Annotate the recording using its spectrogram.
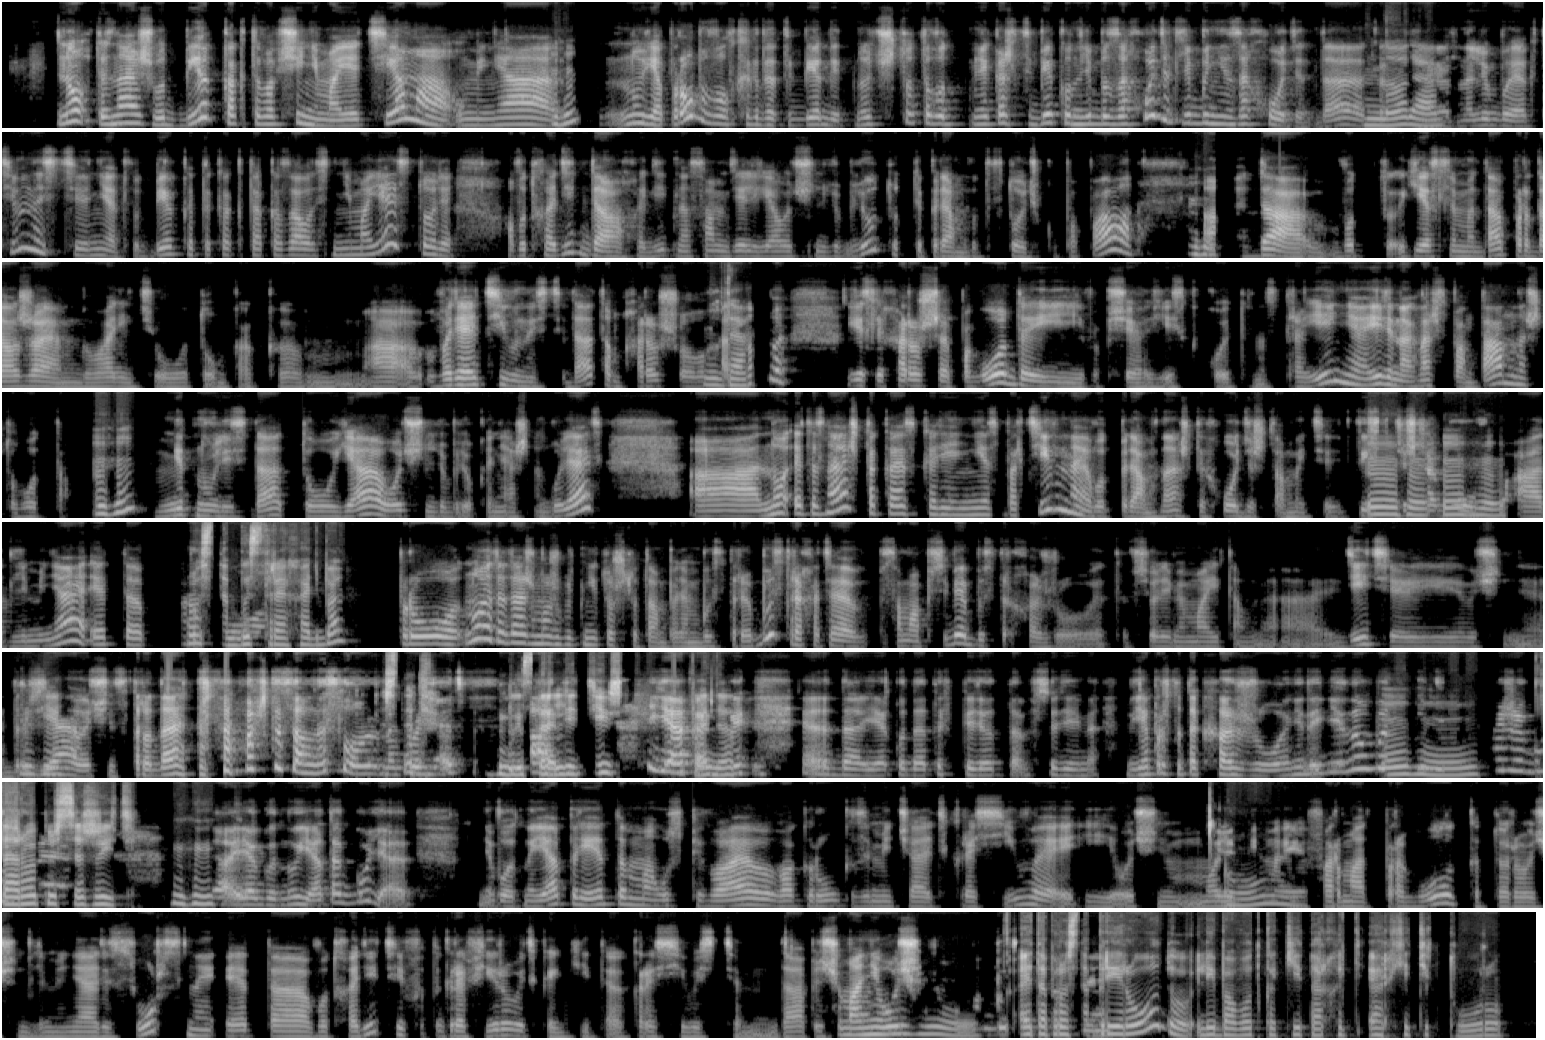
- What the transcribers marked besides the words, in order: chuckle; laughing while speaking: "потому что со мной сложно гулять. Да, они я как бы"; chuckle; "говорю" said as "гу"
- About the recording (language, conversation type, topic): Russian, podcast, Чем ты обычно занимаешься, чтобы хорошо провести выходной день?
